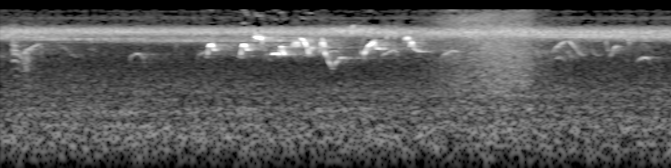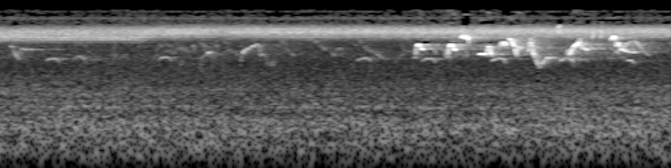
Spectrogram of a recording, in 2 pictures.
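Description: Birds chirping in two quick flurries of short calls, a couple of seconds in and again near the end, over a steady high-pitched hum.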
